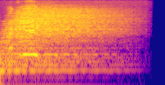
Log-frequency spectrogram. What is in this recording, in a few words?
announcement; janjan motokkun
